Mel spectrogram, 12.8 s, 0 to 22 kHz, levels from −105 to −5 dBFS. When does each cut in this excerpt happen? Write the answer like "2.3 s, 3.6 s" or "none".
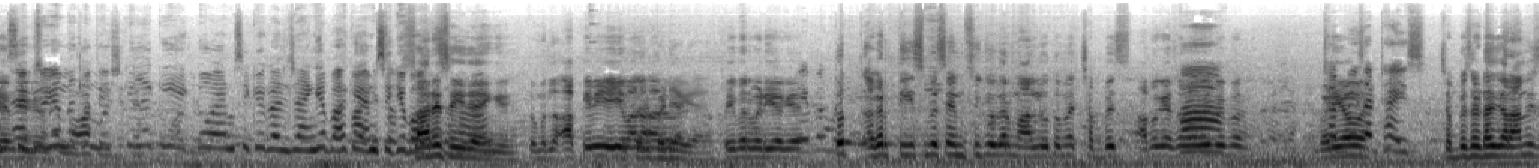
none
